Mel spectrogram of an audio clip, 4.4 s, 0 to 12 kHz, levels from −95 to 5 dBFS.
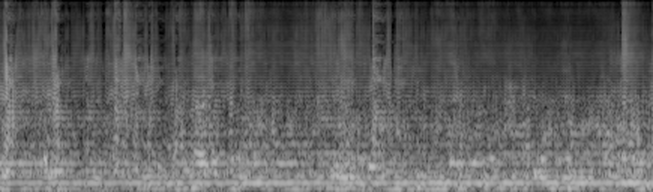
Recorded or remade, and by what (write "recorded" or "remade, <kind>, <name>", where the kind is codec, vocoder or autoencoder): remade, vocoder, BigVGAN v2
